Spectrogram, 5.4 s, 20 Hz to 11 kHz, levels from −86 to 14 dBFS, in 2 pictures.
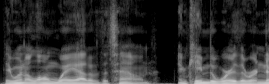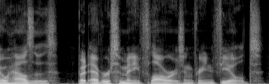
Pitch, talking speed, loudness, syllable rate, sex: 100 Hz, 280 wpm, -15 LUFS, 6.5 syllables/s, male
